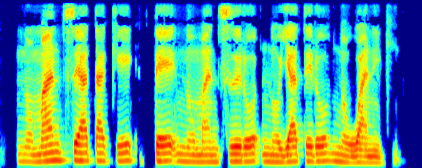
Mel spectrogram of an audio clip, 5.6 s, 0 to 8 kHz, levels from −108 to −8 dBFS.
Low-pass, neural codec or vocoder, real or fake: 7.2 kHz; none; real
